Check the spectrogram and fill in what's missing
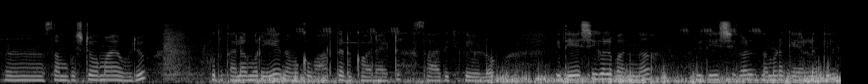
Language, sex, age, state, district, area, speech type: Malayalam, female, 30-45, Kerala, Kollam, rural, spontaneous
